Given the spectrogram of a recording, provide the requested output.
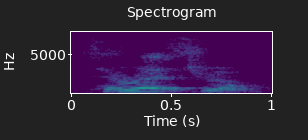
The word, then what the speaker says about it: terrestrial: Okay, can anybody tell me where is the stress of this word? Right here? Okay, Melissa? Very good. After the first syllable, after terrestrial, okay? Te is the stress of the word, terrestrial. Very good.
